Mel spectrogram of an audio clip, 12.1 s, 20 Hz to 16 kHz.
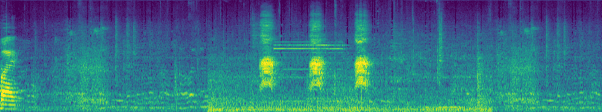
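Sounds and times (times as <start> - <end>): crow cawing: 5.2 - 7.6.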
